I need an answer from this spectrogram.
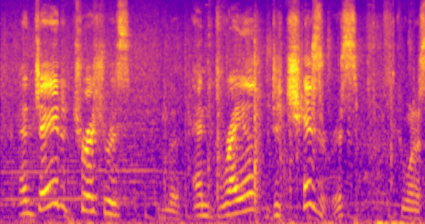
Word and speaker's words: Andrea de Cesaris: pretty heroic stuff and jay the treasurer is andrea de cesaris if you want to say his name correctly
